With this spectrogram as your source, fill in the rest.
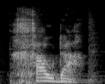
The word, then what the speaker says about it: Gouda: It is a common combination in other languages as well, for example in English as well, like the word out.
